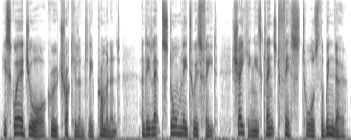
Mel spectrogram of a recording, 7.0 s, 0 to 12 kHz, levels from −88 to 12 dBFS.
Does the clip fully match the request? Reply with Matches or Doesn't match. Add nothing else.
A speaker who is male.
Matches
